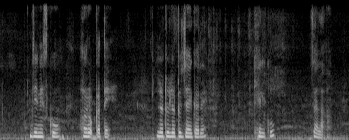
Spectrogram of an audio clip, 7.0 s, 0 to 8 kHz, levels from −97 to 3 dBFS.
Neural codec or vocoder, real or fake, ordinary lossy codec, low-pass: codec, 16 kHz, 16 kbps, FreqCodec, smaller model; fake; none; none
